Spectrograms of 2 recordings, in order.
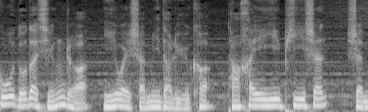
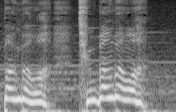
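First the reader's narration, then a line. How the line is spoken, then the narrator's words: Hoarse, weak voice. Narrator (Chinese): 他的声音嘶哑无力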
